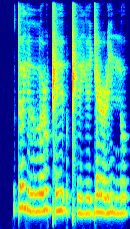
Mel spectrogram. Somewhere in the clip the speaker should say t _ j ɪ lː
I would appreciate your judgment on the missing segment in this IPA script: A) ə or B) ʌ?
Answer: A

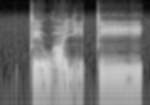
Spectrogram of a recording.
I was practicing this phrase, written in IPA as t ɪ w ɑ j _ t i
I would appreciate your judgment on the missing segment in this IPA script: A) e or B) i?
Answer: B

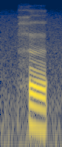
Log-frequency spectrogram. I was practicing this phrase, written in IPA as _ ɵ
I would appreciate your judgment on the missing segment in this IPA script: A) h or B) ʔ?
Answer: A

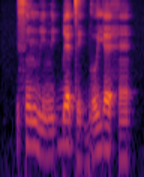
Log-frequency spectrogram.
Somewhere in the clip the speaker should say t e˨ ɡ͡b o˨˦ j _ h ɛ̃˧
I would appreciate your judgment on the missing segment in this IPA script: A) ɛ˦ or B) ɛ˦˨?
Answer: B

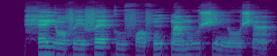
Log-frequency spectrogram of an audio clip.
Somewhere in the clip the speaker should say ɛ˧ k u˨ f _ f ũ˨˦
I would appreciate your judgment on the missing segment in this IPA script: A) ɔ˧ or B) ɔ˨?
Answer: B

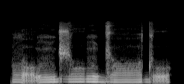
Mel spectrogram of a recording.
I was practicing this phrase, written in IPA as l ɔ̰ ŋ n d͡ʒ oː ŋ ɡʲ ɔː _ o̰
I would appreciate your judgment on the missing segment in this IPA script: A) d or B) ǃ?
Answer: A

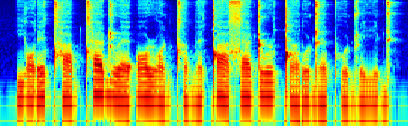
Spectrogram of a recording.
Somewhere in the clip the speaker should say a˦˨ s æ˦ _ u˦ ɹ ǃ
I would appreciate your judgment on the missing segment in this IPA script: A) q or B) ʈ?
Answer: B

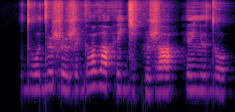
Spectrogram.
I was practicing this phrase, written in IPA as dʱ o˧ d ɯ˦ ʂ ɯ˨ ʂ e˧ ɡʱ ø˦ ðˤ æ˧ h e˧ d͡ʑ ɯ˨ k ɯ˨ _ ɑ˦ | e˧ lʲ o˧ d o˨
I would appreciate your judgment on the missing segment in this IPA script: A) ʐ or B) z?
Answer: A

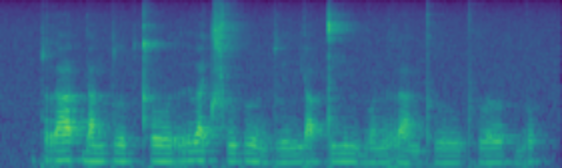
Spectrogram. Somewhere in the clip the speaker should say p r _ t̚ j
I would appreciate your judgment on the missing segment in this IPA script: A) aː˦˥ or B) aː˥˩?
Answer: B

